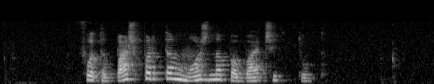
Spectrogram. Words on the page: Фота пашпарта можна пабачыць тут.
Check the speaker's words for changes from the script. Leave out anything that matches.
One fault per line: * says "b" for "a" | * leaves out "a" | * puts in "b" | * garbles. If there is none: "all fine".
all fine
